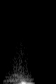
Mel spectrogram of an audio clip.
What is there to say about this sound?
Sound effects > Natural elements and explosions
Stick - Whoosh 10 (Teleport)
whosh, Swing, FR-AV2, swinging, fast, SFX, Rode, NT5, Transition, tascam, whoosh, teleport, Woosh, stick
